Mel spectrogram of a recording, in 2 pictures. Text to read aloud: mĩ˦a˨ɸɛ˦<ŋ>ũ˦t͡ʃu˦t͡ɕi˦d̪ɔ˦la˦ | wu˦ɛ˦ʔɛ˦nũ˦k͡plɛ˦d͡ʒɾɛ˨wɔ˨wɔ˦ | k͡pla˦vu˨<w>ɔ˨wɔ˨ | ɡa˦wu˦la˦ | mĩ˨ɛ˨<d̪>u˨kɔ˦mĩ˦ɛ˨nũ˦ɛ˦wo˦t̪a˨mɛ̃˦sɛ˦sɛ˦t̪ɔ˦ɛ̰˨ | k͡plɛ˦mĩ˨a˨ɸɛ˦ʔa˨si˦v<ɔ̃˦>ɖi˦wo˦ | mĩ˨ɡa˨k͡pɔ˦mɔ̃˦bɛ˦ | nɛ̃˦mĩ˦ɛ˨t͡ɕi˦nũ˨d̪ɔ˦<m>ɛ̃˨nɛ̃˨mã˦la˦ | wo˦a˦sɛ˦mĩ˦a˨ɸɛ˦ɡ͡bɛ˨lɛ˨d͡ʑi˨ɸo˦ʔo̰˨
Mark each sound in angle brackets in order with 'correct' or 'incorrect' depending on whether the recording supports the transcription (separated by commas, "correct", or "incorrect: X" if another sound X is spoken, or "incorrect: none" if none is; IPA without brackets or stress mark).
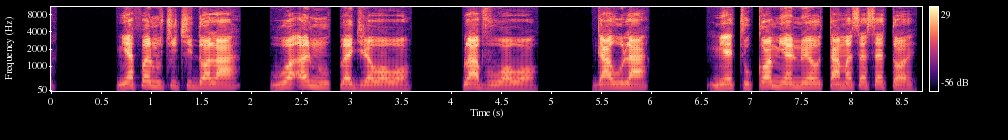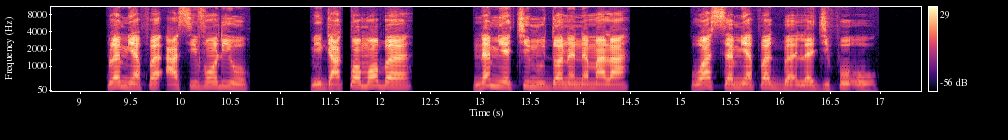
incorrect: n, correct, incorrect: t̪, correct, incorrect: n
